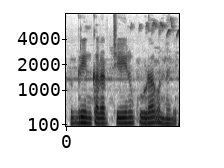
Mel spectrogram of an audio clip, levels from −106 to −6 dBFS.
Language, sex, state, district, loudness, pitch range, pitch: Telugu, male, Telangana, Mahabubabad, -16 LUFS, 135-145 Hz, 140 Hz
